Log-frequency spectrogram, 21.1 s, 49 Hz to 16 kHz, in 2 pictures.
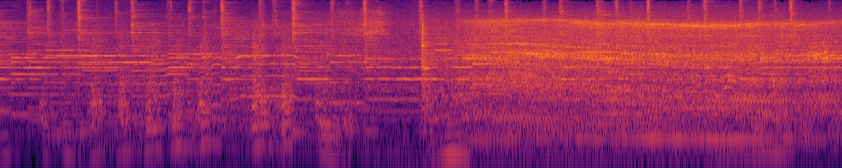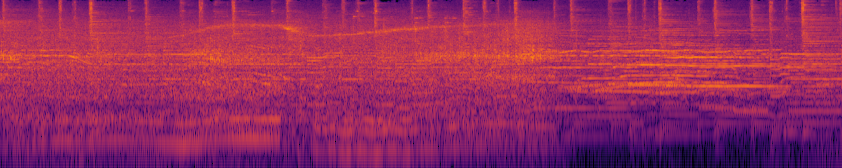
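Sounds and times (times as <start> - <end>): diesel truck engine under load: 0.0 - 17.8
music: 0.0 - 21.0.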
